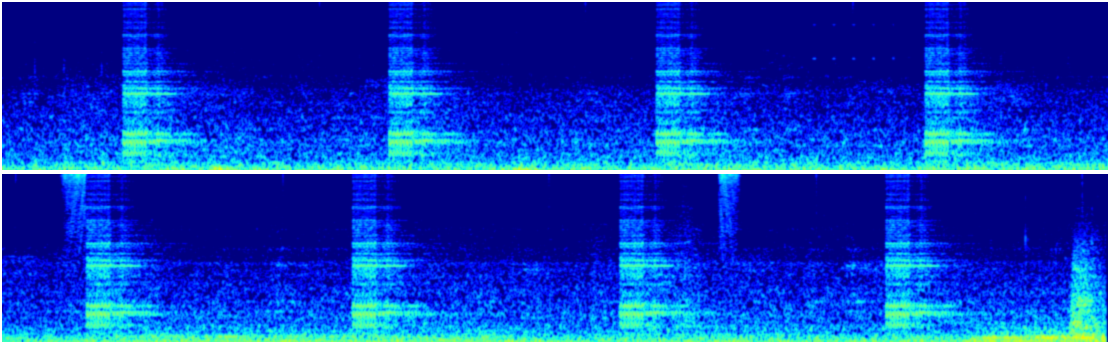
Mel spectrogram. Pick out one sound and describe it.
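An alarm blares in short bursts about every two seconds.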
